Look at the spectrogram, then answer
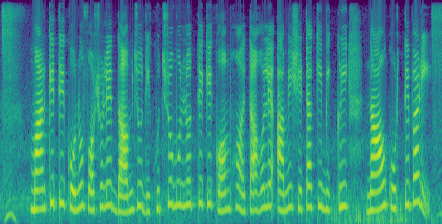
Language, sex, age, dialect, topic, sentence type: Bengali, female, 25-30, Standard Colloquial, agriculture, question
